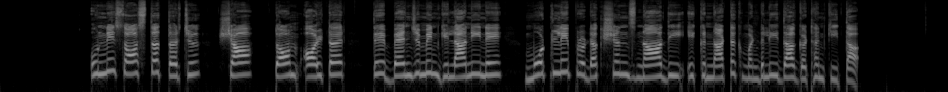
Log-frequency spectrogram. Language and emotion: Dogri, neutral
